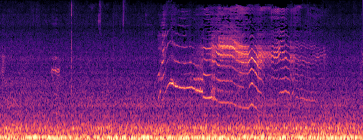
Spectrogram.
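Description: Steady low rumble of a car driving on the road, heard from inside the cabin. About three seconds in come a few high, falling cries lasting a couple of seconds.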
